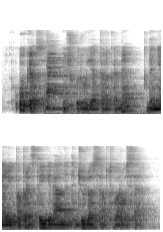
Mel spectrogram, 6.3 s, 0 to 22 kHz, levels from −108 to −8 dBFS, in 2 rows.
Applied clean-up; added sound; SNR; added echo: none; Gong; 14 dB; reverberation time 2.1 s.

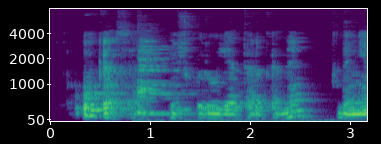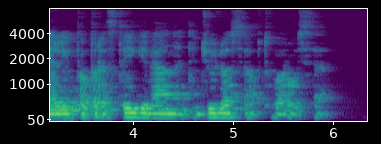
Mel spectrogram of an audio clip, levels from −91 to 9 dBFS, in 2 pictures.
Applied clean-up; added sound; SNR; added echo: classical method WPE with log-MMSE.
